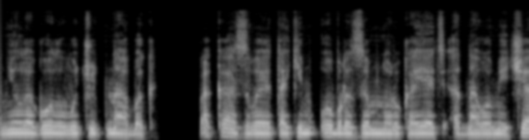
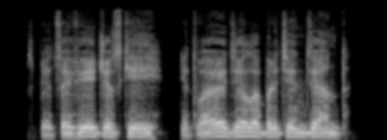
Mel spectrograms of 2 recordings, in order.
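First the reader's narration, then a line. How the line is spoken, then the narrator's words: Merchant's snort. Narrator (Russian): хмыкнул торгаш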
